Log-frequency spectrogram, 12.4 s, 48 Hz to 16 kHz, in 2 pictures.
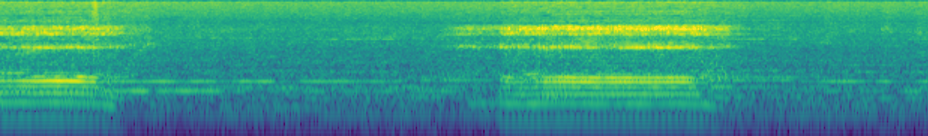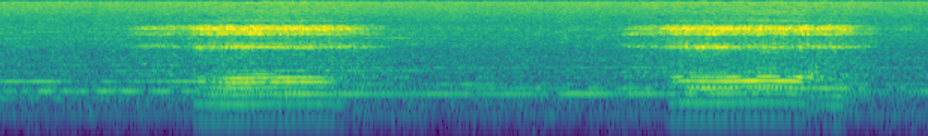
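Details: A man's habitual loud snoring: four loud, rough, buzzing snores at regular intervals, about 19 a minute, over a steady musical tone in the background.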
